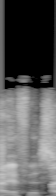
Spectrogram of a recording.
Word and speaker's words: Caiaphas: Is it hard C? – Yeah. Caiaphas.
